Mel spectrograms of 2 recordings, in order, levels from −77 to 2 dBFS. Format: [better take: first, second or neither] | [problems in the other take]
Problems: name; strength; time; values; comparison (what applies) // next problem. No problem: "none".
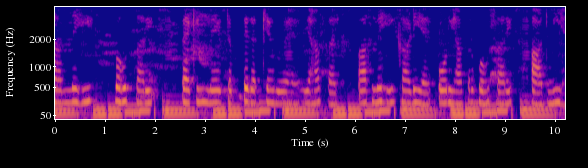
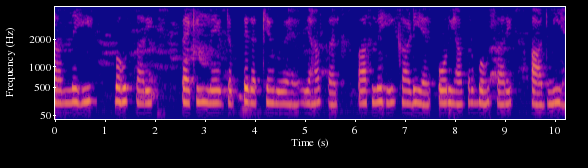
second | background sound (Bass guitar); 2 dB below the speech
